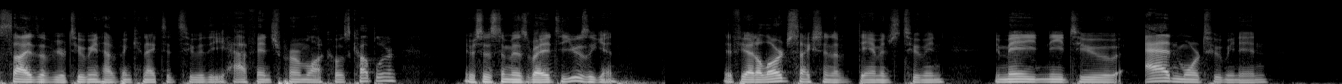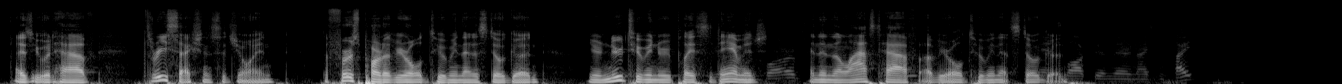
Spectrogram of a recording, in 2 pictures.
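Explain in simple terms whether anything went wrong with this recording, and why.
Nothing went wrong here: the recording runs without any technical fault at any point, so there's nothing to fix.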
